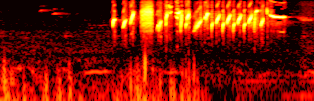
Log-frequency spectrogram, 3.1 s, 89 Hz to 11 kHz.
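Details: European goldfinch delivering one quick burst of bright, high twittering notes, about 1.7 seconds of rapid liquid chirps and trills ending in a short thin buzz, after soft low background rumbling.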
